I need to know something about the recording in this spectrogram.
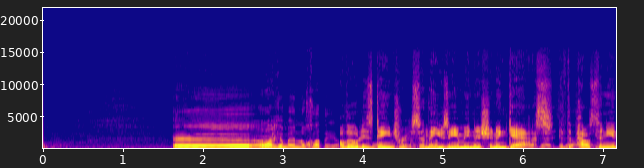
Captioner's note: through translator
